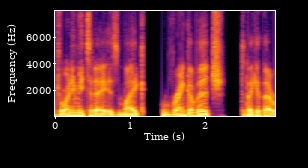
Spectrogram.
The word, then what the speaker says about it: Vranjkovic: Joining me today is Mike Vranjkovic.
